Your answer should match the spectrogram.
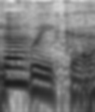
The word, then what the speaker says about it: cuica: I think it's pronounced kuka, even though it should be cuica.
